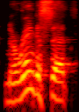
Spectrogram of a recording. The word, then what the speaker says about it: Narragansett: Louis Council, our good friends, National Capital Area, Golden Gate, Indian Nations, Daniel Webster, Atlanta area, Capital Area, Narragansett, Connecticut Rivers. By the way, I pronounced that a lot better than Gina did last week.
